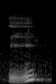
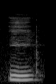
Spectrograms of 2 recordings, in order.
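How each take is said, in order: First: The pitch rises from middle to high. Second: The pitch stays high and level. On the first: It comes before a fourth tone syllable. "before another fourth tone, it changes to second tone" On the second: It is used when counting. "when counting has a first tone"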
